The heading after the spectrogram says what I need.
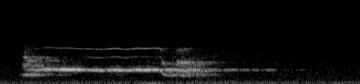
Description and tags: Dog howl 01
A dog howling in the distance at night. (Slightly spooky!)
creepy, distant, dog, howl, night, night-time, woods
